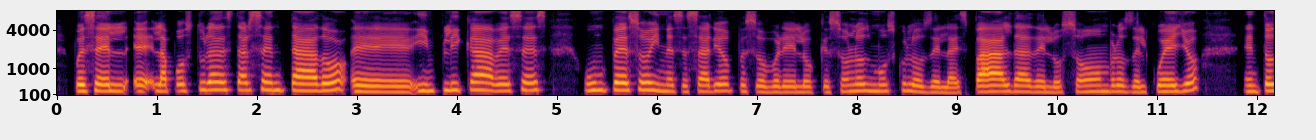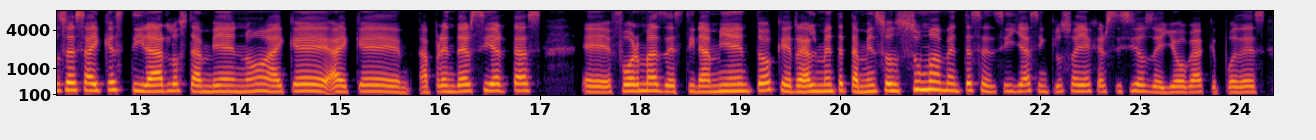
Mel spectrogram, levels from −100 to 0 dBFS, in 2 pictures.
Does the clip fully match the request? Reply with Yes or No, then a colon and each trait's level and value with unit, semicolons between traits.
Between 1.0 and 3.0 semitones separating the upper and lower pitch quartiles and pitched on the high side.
Yes: average, 2.7 semitones; high, 220 Hz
